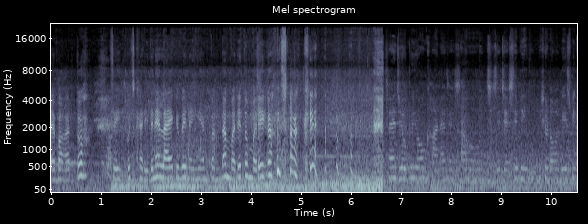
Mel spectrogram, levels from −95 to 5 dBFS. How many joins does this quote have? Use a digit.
2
